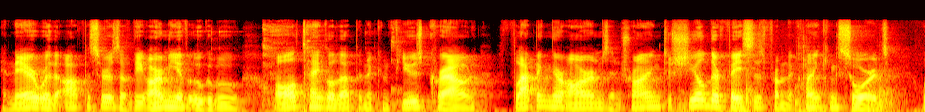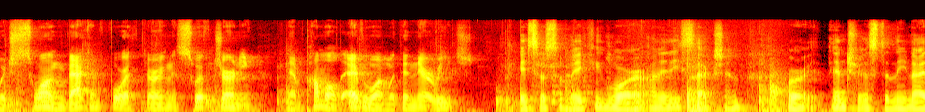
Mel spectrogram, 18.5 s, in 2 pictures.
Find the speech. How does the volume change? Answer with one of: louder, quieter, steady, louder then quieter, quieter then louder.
steady.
